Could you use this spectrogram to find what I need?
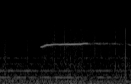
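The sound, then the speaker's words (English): A person whistles a faint, clear signal note, a single sustained tone held for about a second with a slight upward drift, alone over low background hiss. “When I come back, I'll stand in the dock and whistle. Like this.”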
